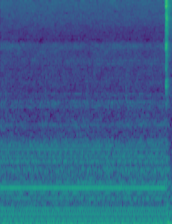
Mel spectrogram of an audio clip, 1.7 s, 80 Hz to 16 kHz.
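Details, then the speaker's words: 1995 Honda Civic fuel pump under the seat, after cleaning a corroded relay: a steady even electric whir at constant pitch for under two seconds, then a click as it cuts off. Pump primes normally. "boom fuel pumps working that's super sweet i'm glad to see that"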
